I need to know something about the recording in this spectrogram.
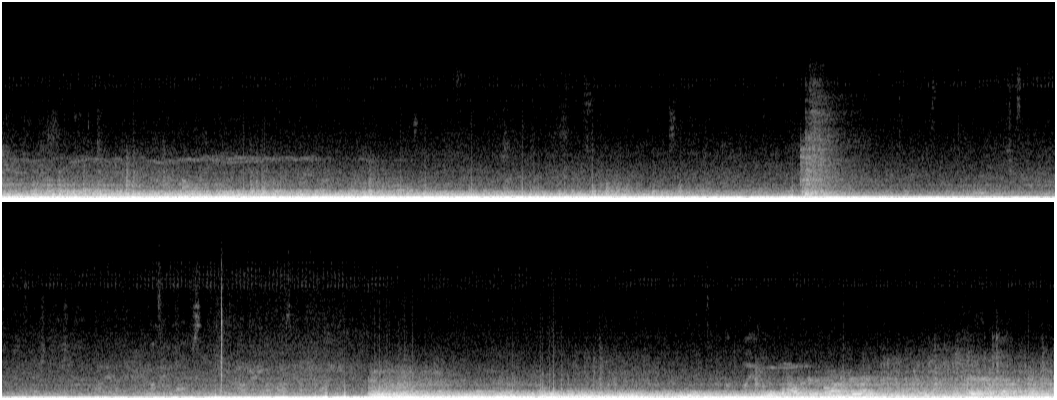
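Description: Deep, continuous rumble of a Saturn V rocket launch, the show's soundtrack played loud over outdoor loudspeakers.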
